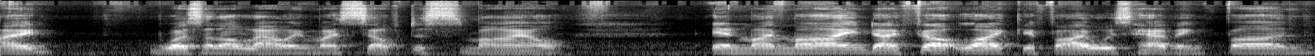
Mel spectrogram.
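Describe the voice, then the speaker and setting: A woman speaks at a very deep, low pitch and a fairly slow pace. Her intonation stays monotone and flat. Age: 60s. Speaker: grief vlogger. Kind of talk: personal testimony vlog. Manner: halting, with many fillers.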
